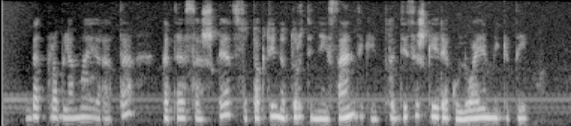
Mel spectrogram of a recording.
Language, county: Lithuanian, Kaunas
